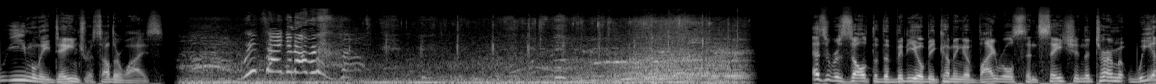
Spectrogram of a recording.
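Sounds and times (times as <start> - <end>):
speech: 0.0 - 4.4, 8.1 - 11.5
wind: 0.6 - 7.6
several voices talking and calling out: 1.8 - 7.3
steady roar of freeway traffic: 1.8 - 7.6
woman's running footsteps on the Lodge freeway in Detroit: 2.8 - 7.5.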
